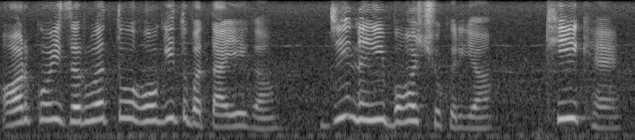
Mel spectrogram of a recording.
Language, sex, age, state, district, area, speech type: Urdu, female, 18-30, Delhi, South Delhi, urban, spontaneous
